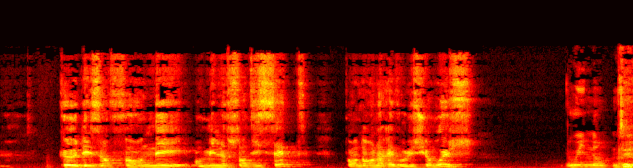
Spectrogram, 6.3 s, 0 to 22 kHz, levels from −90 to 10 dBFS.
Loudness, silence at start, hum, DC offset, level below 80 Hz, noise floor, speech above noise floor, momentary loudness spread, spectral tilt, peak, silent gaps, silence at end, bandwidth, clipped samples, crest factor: -16 LUFS; 0.6 s; none; under 0.1%; -60 dBFS; -58 dBFS; 41 dB; 11 LU; -2 dB/octave; 0 dBFS; none; 0 s; 16 kHz; under 0.1%; 18 dB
